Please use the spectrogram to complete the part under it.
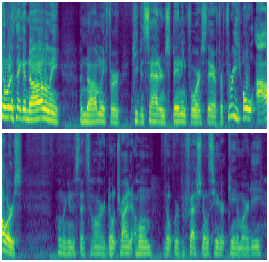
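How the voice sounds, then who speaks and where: Exasperated folksy male radio host. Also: mid-range voice. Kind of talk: live comedy radio banter and music announcing.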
